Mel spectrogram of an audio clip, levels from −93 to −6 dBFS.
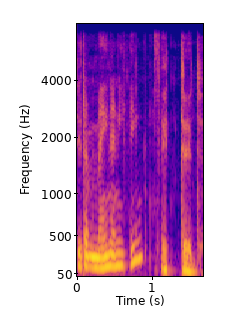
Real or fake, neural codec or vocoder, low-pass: fake; codec, 24 kHz, 6 kbps, HILCodec; 7.2 kHz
